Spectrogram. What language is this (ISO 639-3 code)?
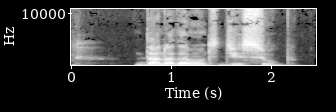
kab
